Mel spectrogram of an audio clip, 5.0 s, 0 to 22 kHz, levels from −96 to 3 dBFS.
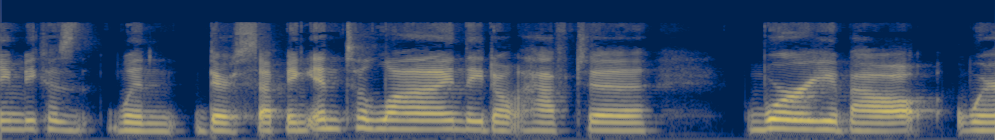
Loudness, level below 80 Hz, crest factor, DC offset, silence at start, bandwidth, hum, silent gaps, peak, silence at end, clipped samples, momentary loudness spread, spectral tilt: -24 LUFS; -74 dBFS; 16 dB; under 0.1%; 0 s; 12.5 kHz; none; none; -8 dBFS; 0 s; under 0.1%; 9 LU; -4 dB/octave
